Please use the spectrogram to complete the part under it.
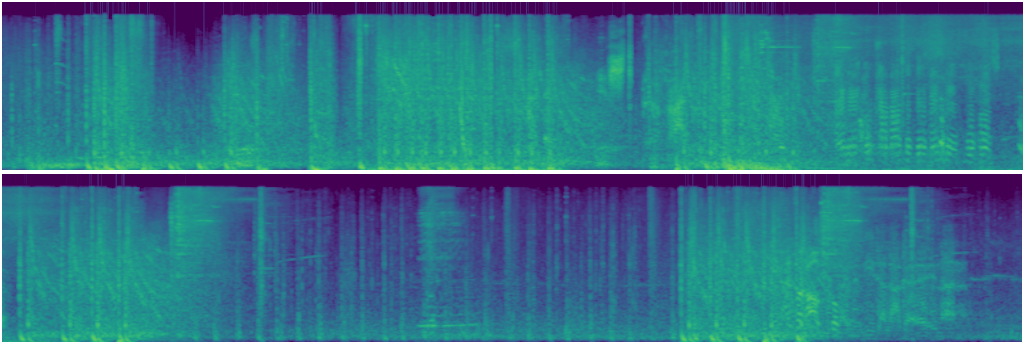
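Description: Blaster guns fire in rapid bursts of sharp shots.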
